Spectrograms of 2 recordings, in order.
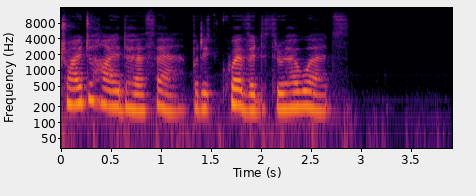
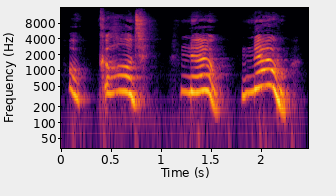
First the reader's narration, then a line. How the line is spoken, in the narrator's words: screeched Joanne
